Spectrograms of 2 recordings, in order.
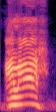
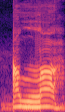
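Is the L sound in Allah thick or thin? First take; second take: thin; thick. First: The L sound is thin and light. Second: The L sound is thick and heavy. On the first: The speaker calls it wrong. "bukan Allah" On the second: The speaker calls it right. "dibaca tafkhim, dibaca tebal"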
